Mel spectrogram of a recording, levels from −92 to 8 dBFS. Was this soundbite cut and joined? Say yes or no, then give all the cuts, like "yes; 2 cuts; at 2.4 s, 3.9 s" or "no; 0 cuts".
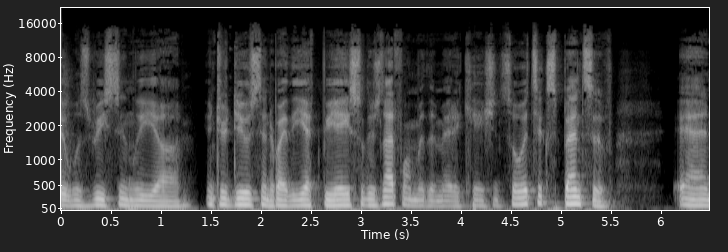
yes; 3 cuts; at 1.4 s, 2.1 s, 3.3 s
